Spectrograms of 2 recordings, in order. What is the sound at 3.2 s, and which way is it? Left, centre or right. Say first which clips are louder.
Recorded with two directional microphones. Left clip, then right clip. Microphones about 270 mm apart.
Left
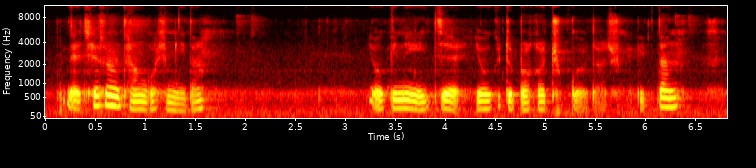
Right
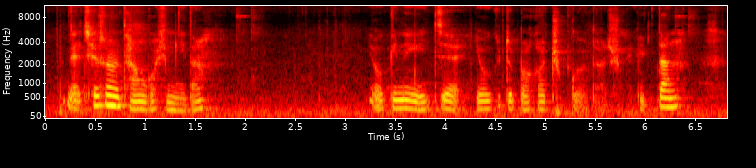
A child's voice: left 11 dB; centre.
